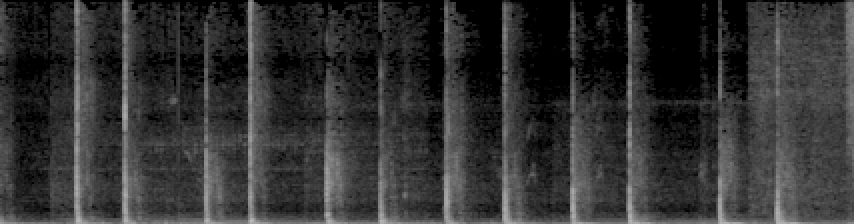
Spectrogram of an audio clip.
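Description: Hammer driving roofing nails through rolled asphalt roofing into the roof deck, about thirteen blows at roughly two a second. A steady low hum runs underneath.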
